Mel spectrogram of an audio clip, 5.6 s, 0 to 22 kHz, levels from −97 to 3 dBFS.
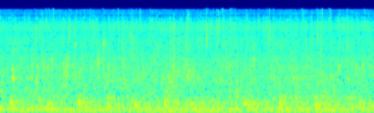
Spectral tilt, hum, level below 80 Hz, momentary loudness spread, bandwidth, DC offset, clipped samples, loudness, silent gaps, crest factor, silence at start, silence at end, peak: -2.5 dB/octave; none; -46 dBFS; 1 LU; 17 kHz; under 0.1%; under 0.1%; -31 LUFS; none; 20 dB; 0 s; 0 s; -12 dBFS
